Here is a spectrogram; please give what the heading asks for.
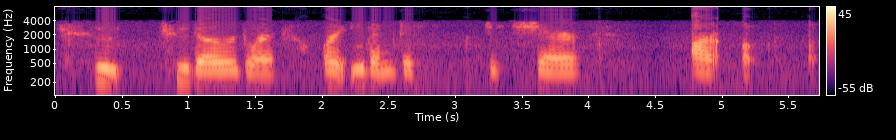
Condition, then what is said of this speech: Stuttering. And I actually think I'm more of an effective communicator than I was when I was trying to hide my stuttering.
